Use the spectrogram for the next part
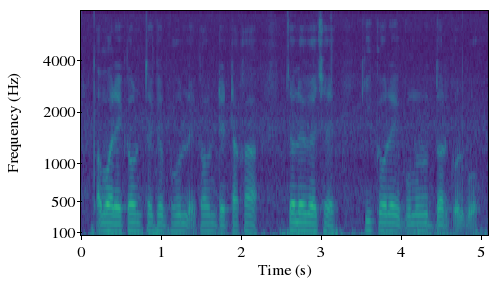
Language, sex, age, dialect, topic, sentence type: Bengali, male, 18-24, Rajbangshi, banking, question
